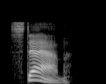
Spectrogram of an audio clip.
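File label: "stab", English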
